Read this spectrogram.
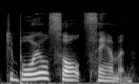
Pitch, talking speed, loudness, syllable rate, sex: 205 Hz, 170 wpm, -16 LUFS, 3.9 syllables/s, female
